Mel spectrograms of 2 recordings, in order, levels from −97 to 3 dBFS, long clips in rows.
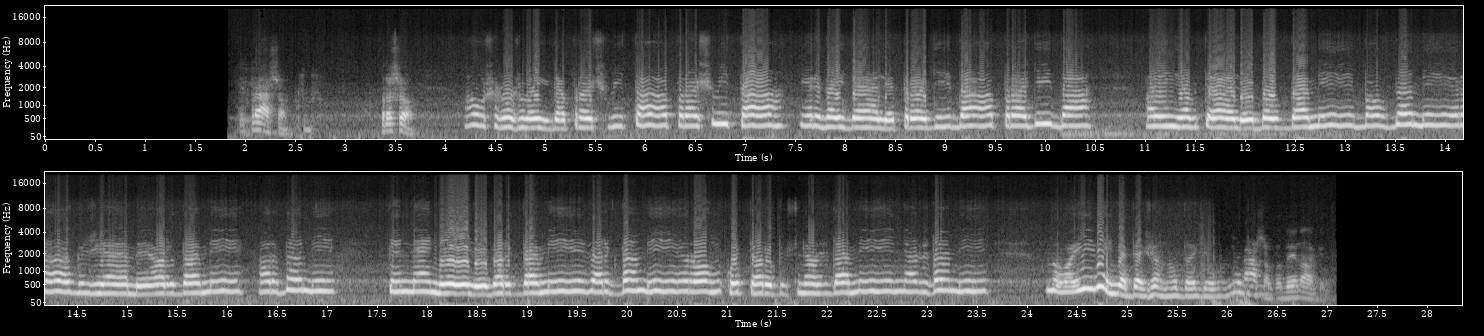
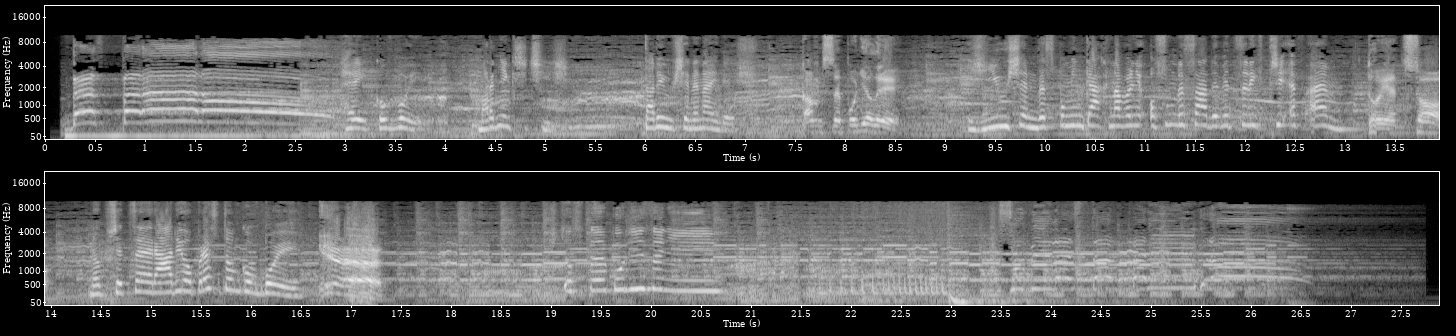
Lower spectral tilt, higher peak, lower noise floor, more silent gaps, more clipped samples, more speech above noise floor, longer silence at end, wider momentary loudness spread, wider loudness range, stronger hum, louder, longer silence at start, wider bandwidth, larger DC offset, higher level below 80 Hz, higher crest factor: first, -7 dB/octave vs -3 dB/octave; about the same, -4 dBFS vs -2 dBFS; second, -43 dBFS vs -52 dBFS; neither; neither; second, 30 dB vs 37 dB; first, 1.5 s vs 1.15 s; first, 10 LU vs 7 LU; about the same, 6 LU vs 4 LU; neither; about the same, -14 LUFS vs -15 LUFS; first, 1.95 s vs 0.15 s; about the same, 9.8 kHz vs 10.5 kHz; neither; second, -46 dBFS vs -36 dBFS; about the same, 10 dB vs 14 dB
